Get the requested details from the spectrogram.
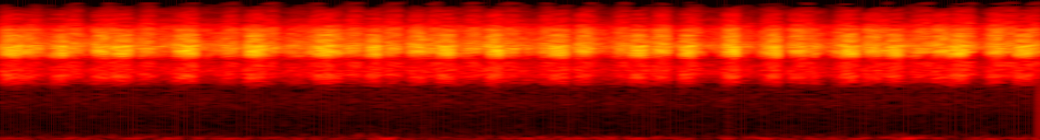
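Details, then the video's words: Greek pine forest cicadas at midsummer give a strident, high, rasping drone with slightly uneven pulses, a few per second, filling the short recording alone. "Cicadas singing in midsummer - Nature sounds from the Greek fauna - Sounds of cicadas"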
